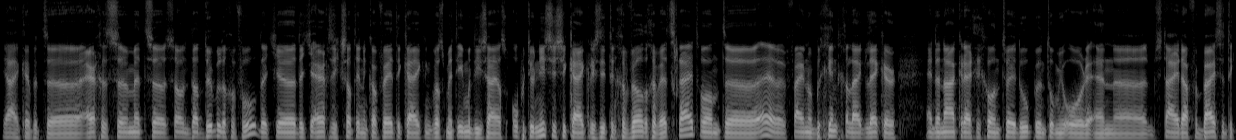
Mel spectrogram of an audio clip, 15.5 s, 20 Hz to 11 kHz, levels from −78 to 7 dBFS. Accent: Dutch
